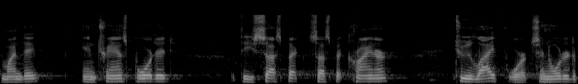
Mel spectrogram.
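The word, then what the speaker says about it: Criner: As a result of this, we've identified a suspect named Mikhail is the way he pronounces it, spelled M as in Mary, E-E-C-H-A-I-E-L. Last name of Kreiner, C-R-I-N-E-R.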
